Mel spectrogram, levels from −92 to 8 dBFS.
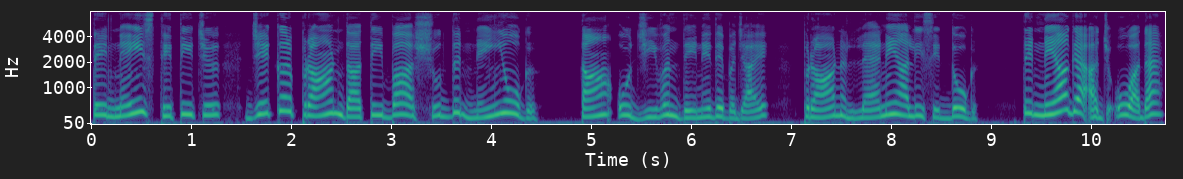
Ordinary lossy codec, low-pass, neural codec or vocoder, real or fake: none; none; none; real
